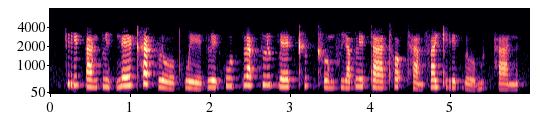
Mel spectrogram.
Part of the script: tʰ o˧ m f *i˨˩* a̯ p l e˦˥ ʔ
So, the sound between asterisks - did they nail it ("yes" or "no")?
no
